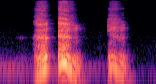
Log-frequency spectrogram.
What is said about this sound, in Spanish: No, o sea, a ver, la tos es por el cambio de clima. Estamos pasando acá en el hemisferio sur del verano al otoño y los cambios de temperatura. No son los cigarrillos franceses.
